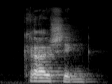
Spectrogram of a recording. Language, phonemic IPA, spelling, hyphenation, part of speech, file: Dutch, /ˈkrœy̯sɪŋ/, kruising, krui‧sing, noun, Nl-kruising.ogg
- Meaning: 1. act or instance of crossing 2. crossing, crossroads, intersection 3. hybrid, cross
